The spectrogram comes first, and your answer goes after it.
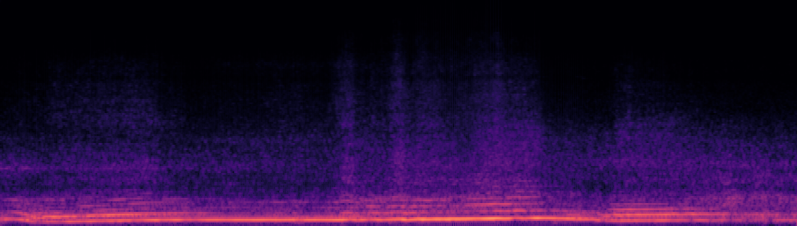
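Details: Loud, low rumbling vehicle engine revs steadily outdoors, with no dog or other animal sound audible.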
